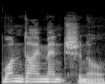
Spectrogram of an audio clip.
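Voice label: "one-dimensional", English, British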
